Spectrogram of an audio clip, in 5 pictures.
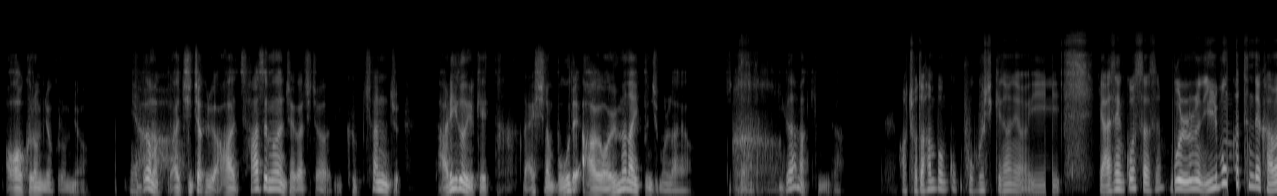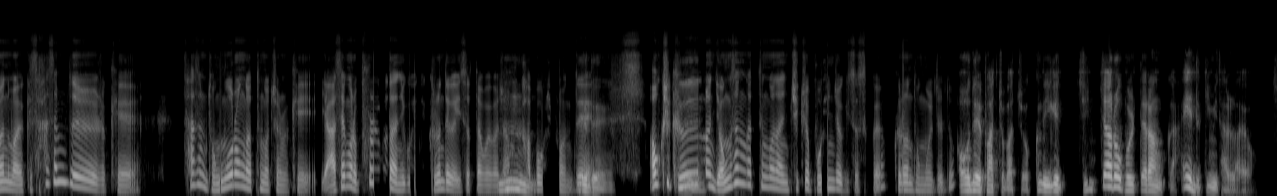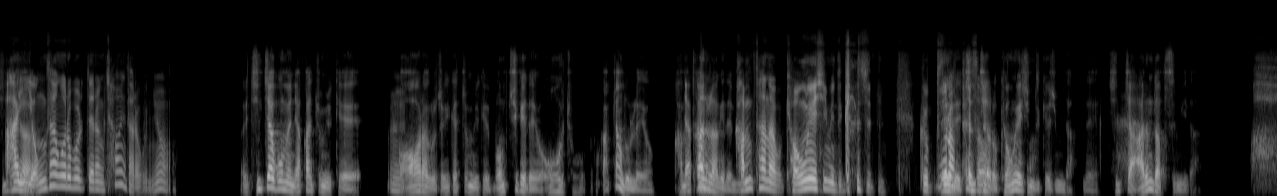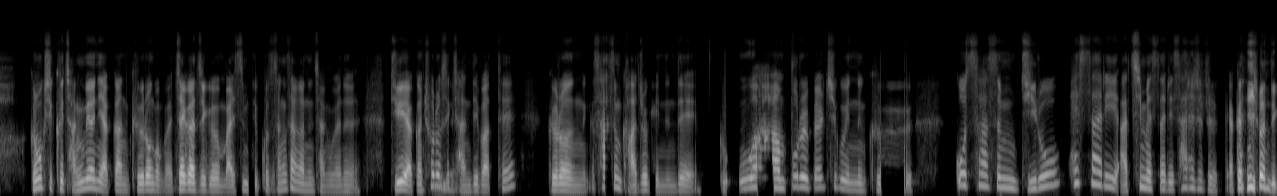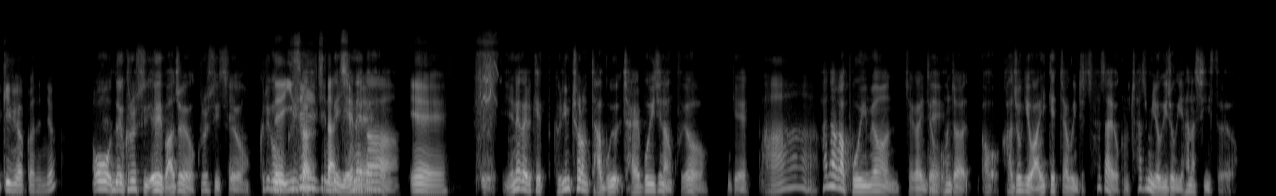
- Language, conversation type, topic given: Korean, podcast, 야생동물과 마주친 적이 있나요? 그때 어땠나요?
- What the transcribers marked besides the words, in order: other background noise; other noise; tapping; laughing while speaking: "느껴지는"; "펼치고" said as "뼐치고"; sniff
